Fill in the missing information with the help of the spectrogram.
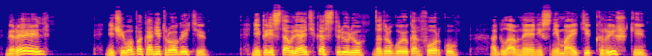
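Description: A man's voice: sits low, very animated, slow pace, no room sound, clean studio sound, heavily acted. A man voicing a kindly, fussy older aunt who chatters in a confiding way. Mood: fussing. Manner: warm confiding chatter, raised voice.

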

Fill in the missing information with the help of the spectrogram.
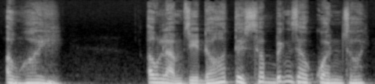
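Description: A man's voice: on the high side, animated, quick pace, warm tone, breathy edge, voice pushed up. A man voicing a frightened middle-aged village wife who pleads shrilly with her husband, in a spoken ghost story. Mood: terrified.

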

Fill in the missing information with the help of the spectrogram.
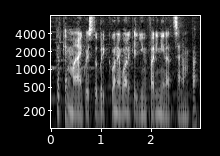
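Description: A man's voice: low-pitched, steady tone, brisk, faint music behind, natural voice. A man voicing a suspicious male miller, muttering warily.

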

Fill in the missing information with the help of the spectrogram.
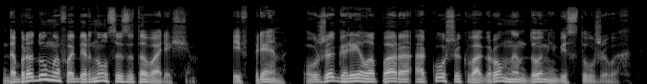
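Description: Male audiobook narrator, lively delivery. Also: mid-range voice, a little fast, no echo, studio quality. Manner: expressive storytelling.

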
